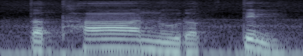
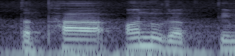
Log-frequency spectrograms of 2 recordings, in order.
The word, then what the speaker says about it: तथानुरक्तिम: इसको अवग्रह बोलते हैं, लेकिन जब हम इसे पढ़ेंगे तो अ का उच्चारण नहीं करेंगे, तथानुरक्तिम ऐसे बोलेंगे, तथा अनुरक्तिम नहीं बोलेंगे।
